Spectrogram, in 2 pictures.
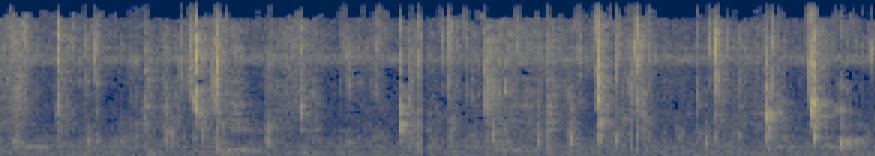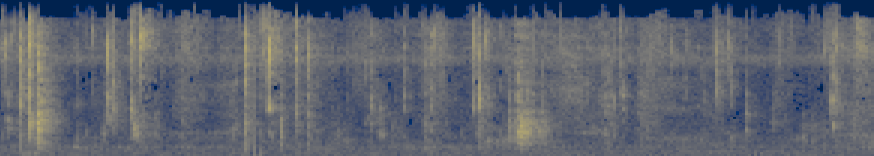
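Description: Close-up eating sounds: irregular wet smacks and small clicks of someone chewing a mouthful of fried rice and chicken, over a steady low hum.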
